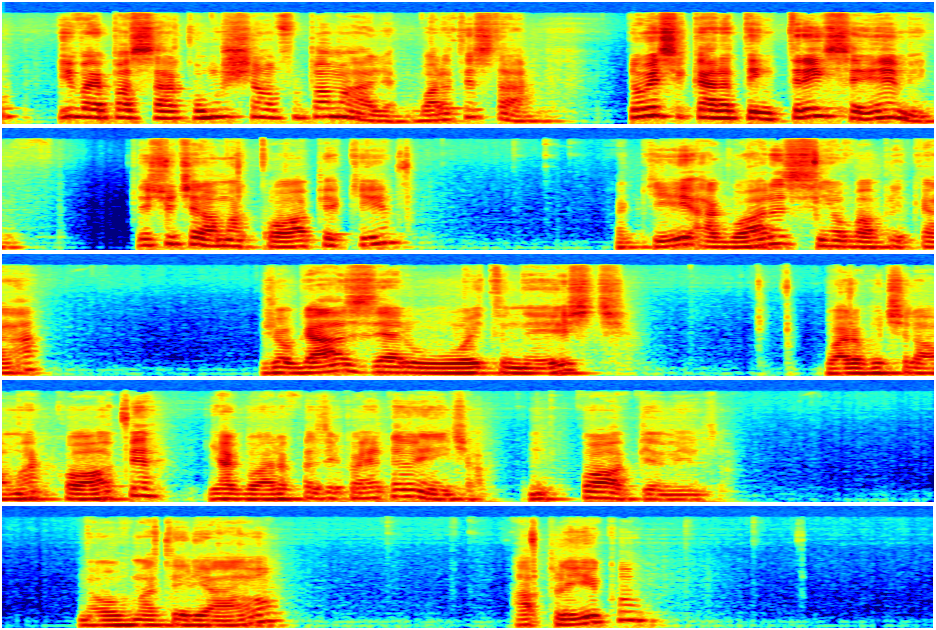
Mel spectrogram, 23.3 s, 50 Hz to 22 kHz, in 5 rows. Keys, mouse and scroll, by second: 2.1 click, 4.4 scroll down 1, 4.9 middle click, 5.3 w, 6.0 shift+click, 7.1 shift+click, 7.4 Delete, 7.4 click, 7.9 click, 8.6 a, 11.6 click, 12.7 middle click, 13.0 w, 14.0 shift+click, 15.9 shift+click, 16.6 shift+click, 17.3 shift+middle click, 19.0 click, 19.6 click, 20.5 click, 21.1 a, 22.0 click.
